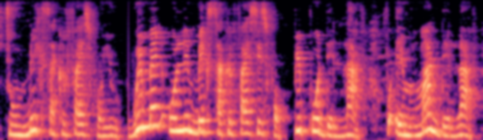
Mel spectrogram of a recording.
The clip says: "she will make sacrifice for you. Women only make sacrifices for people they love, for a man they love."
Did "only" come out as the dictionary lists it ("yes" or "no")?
yes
